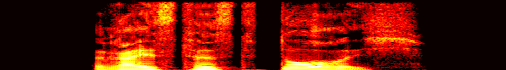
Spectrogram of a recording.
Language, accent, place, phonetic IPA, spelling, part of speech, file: German, Germany, Berlin, [ˌʁaɪ̯stəst ˈdʊʁç], reistest durch, verb, De-reistest durch.ogg
- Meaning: inflection of durchreisen: 1. second-person singular preterite 2. second-person singular subjunctive II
